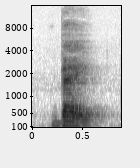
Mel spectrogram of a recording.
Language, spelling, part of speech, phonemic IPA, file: Dutch, bij-, prefix, /bɛi̯/, Nl-bij-.ogg
- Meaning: additional, secondary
